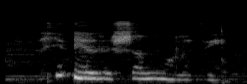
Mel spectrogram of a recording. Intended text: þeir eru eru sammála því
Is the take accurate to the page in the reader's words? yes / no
no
